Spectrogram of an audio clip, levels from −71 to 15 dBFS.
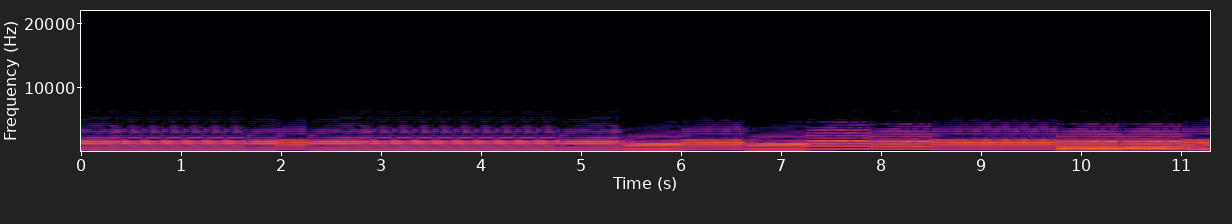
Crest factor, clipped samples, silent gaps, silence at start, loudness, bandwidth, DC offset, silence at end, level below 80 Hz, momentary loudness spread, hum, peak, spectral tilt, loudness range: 14 dB; under 0.1%; none; 0 s; -19 LUFS; 6.6 kHz; under 0.1%; 0 s; -72 dBFS; 4 LU; none; -6 dBFS; -5 dB/octave; 1 LU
